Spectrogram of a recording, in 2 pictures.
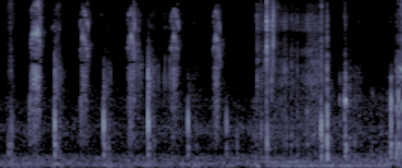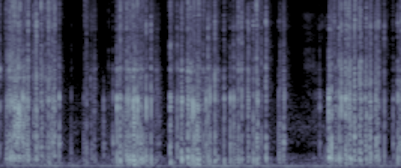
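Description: Fingers rake and scratch across the white-tipped bristles of a black plastic paddle hairbrush head resting on a wooden floor. Light, separate bristle ticks and plucks come first, then build into denser, louder bursts of dry, crackly scratching in the second half.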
